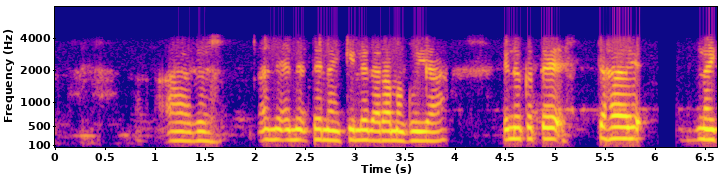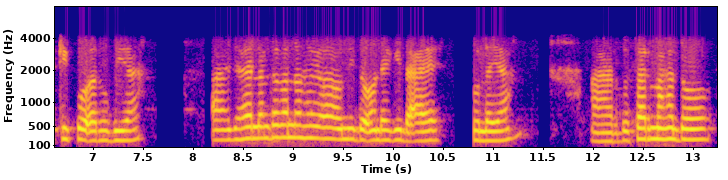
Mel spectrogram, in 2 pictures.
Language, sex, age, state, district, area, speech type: Santali, female, 18-30, West Bengal, Paschim Bardhaman, rural, conversation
